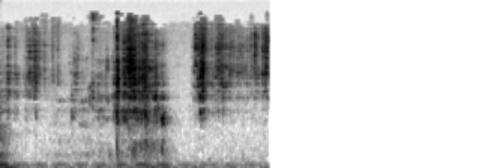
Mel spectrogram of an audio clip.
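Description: Scissors cutting through parchment paper covered with painter's tape: faint snips in two short bouts. The sound cuts off to dead silence a little past halfway.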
